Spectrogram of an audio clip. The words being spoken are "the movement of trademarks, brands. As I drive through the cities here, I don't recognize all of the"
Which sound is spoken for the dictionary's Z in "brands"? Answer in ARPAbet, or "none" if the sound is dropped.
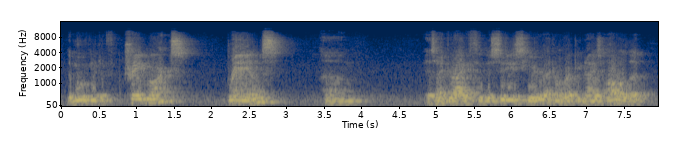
Z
